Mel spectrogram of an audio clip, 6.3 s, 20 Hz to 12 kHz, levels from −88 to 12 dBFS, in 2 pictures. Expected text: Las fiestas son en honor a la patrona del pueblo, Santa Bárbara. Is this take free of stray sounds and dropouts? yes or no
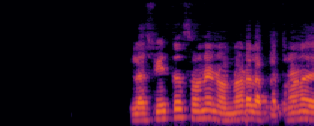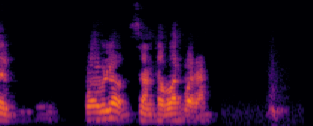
no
